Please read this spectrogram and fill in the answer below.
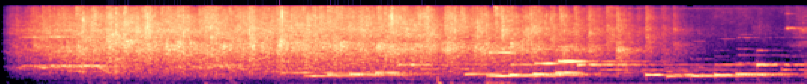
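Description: Audience applause that fades in at the start and dies away about six to seven seconds in, while soft, held instrumental notes begin about three seconds in.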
